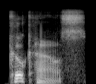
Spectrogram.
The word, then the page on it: cookhouse: British English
